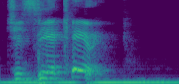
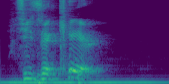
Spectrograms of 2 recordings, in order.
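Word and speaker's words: Djeserkare: And he had a throne name, which was Jizirkeri. I'll spell it. It's D-J-E-S-E-R-K-A-R-E. That is his throne name, Jizirkeri.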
